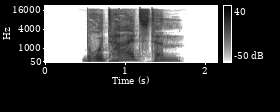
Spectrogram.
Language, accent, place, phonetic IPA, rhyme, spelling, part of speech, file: German, Germany, Berlin, [bʁuˈtaːlstəm], -aːlstəm, brutalstem, adjective, De-brutalstem.ogg
- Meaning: strong dative masculine/neuter singular superlative degree of brutal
